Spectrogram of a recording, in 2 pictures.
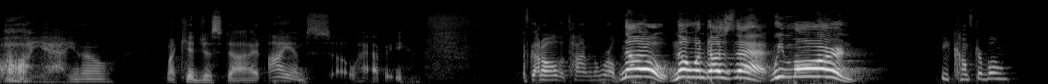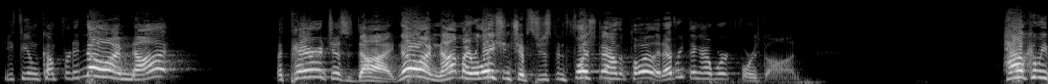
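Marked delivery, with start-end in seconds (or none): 0.0-6.2 quiet, half-whispered imitation of a grieving parent claiming happiness; mock bereaved parent. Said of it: "they're not gonna go". 6.2-8.5 loud and higher, firmly rejecting; emphatic shout. Real, not acted. Rebutting the absurd reply. 8.5-18.5 louder, higher protest of someone in loss; grieving person's outburst. Acted. Voicing mourner asked if happy.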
